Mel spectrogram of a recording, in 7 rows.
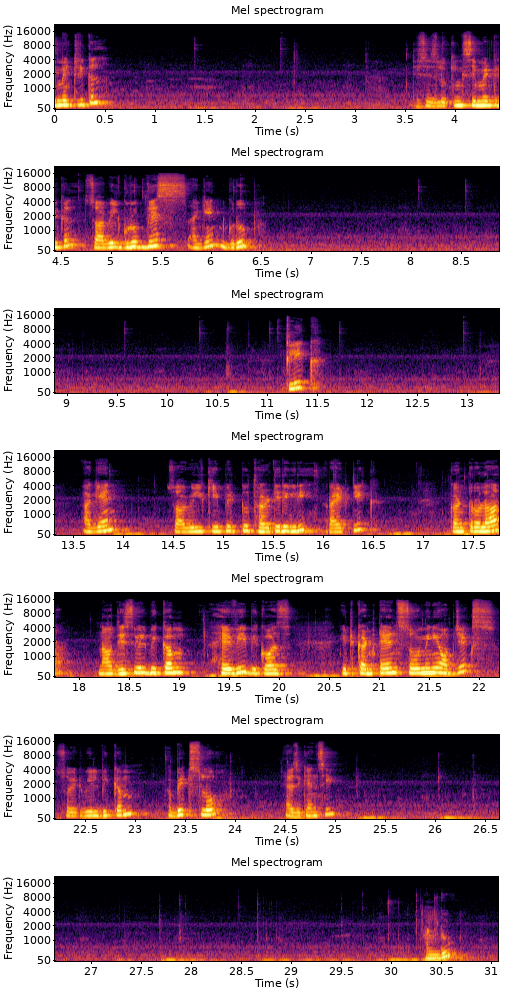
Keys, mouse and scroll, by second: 0.5-1.3 scroll up 1, 1.3-3.0 drag, 3.0-3.7 scroll down 1, 3.7 click, 5.1 right click, 6.1 click, 6.8 scroll down 1, 8.0 click, 8.9-9.5 scroll up 1, 9.5-15.8 drag, 15.8 ctrl+right click, 17.3 ctrl+r, 30.2 ctrl+z.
